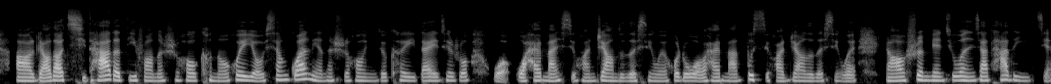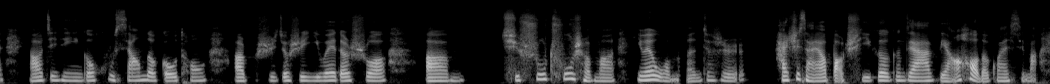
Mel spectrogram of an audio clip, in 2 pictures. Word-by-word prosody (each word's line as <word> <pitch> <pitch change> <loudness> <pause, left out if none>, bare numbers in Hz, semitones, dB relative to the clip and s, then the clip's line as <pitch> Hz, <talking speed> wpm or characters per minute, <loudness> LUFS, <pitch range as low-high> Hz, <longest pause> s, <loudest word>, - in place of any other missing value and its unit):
啊 170 -2 +5
聊 160 -1 +4
到 190 0 +7
其 190 -4 -6
他 190 +4 +7
的 190 -4 +5
地 185 +1 -2
方 175 -3 -2
的 165 - -2
时 185 +1 -6
候， 180 -1 +1
可 185 +2 -5
能 155 -1 -2
会 200 -1 +4
有 165 -3 +1
相 210 +3 -1
关 230 +3 +4
联 190 -6 0
的 175 - -4
时 175 - -8
候， 175 0 -2
你 165 0 -8
就 165 -1 -4
可 185 +1 -4
以 170 - -2
带 170 +1 0
一 170 - -1
些 185 -1 -3
说， 180 +1 -2 0.2
“我 - - 0
我 165 - +2
还 180 +2 +3
蛮 165 0 +2
喜 - - -8
欢 165 -2 -4
这 185 - -2
样 170 -2 +3
子 155 - -4
的 160 +1 0
行 170 0 -6
为”， 155 - -4
或 175 +2 -1
者， 165 - +1
“我 160 -2 +2
还 170 0 0
蛮 170 - -2
不 220 - +3
喜 210 -5 -6
欢 160 -2 -2
这 180 - -5
样 165 -1 0
子 155 - -3
的 155 - -2
行 170 0 -10
为”， 150 0 -2 0.3
然 165 0 +2
后 175 - +5
顺 195 0 +2
便 185 -1 +1
去 190 - -4
问 185 -1 +3
一 - - -1
下 185 -1 +3
他 185 - +1
的 200 - -2
意 170 -1 -6
见， - - -9 0.2
然 165 - +2
后 180 - +1
进 190 0 -4
行 180 -2 -3
一 - - -4
个 180 +2 0
互 185 +3 -10
相 185 0 -1
的 185 -3 +2
沟 165 -2 +1
通。 175 0 -6 0.3
而 165 0 +3
不 - - -30
是 175 -2 -8
就 175 - 0
是 180 0 -2
一 170 0 -3
味 180 +1 +2
地 170 0 +2
说， 175 0 0 0.3
呃， 165 0 +4 0.5
去 - - -3
输 240 +5 -1
出 255 +3 0
什 185 -10 0
么。 155 -1 -2 0.2
因 195 - +1
为 200 - +7
我 175 -6 +2
们 155 -9 -7
就 190 - -6
是， 185 +2 -5 0.3
还 195 - +4
是 225 +6 0
想 195 -9 +1
要 155 +1 +4
保 - - +3
持 165 - -6
一 - - -1
个 180 +1 +2
更 185 0 -3
加 170 -2 +4
良 150 -2 +2
好 - - +5
的 135 - -1
关 160 +1 -3
系 - - -14
嘛， - - -5
175 Hz, 330 characters per minute, -23 LUFS, 165-190 Hz, 0.5 s, 到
